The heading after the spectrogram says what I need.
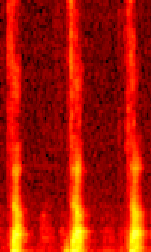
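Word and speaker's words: ざ: 표기가 거의 불가능한 글자입니다 사사를 발음할 때의 혀 위치에서 자자를 발음한다고 생각하면 됩니다 쉽게 되지 않습니다 자 자 자 정확히는 혀끝을 앞쪽 경국의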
